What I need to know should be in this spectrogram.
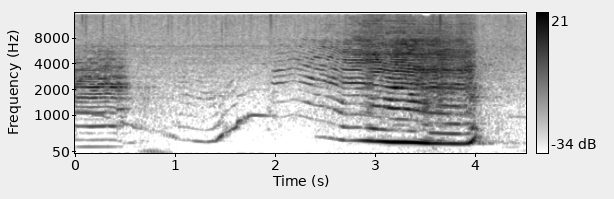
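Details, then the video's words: Humpback whale song from the 1970 album Songs of the Humpback Whale, a low hum and short grunt, a rising swoop, then a loud, rich, slowly falling moan that flicks upward at the end. "Sound of whale (Song of the humpback whale)"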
